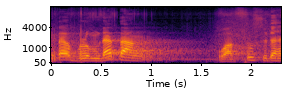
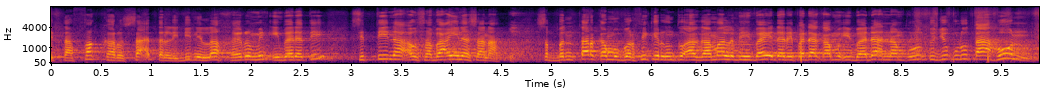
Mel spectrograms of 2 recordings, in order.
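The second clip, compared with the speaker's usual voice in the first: raised, emphatic sermon quotation; forceful preaching; 6 semitones higher, 5 dB louder than usual. Real, not acted. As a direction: build to a loud, high proclamation. Preaches a saying of the Prophet. (ceramah tegas, makin lantang)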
